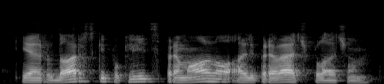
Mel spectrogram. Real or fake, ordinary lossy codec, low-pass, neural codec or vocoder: real; none; 7.2 kHz; none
